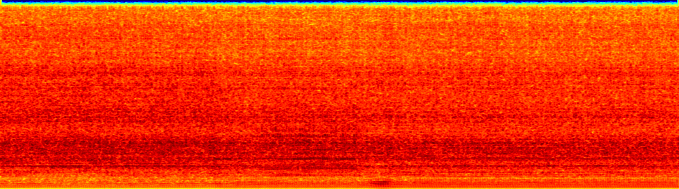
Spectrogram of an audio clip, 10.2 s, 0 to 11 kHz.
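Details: Honeywell HW5500 5500-watt generator, 337cc engine, after new Hipa carburetor, replacement tank and old gaskets (insulator issue found), during load testing; even drone with brief load change midway, settling back and holding speed — normal running.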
